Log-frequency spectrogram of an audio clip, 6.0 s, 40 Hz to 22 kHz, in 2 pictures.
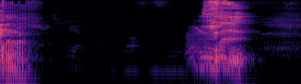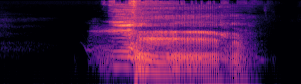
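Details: Adult born in 1962 with oesophageal atresia/tracheoesophageal fistula, after two hospital visits and 4 weeks of cough: three harsh, voiced cough efforts, the last a long strained groaning bout.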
